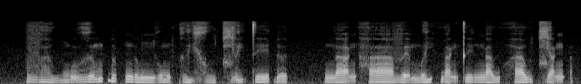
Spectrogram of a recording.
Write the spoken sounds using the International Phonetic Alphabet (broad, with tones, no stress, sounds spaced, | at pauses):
v a̤˨˩ w m o̰˧˨ ɣ ə̰˧˥ m ɓ ə˦˥ p̚ ŋ ə˧ w ɲ o˧ m k ə̤˨˩ j ɣ o̤˨˩ t͡ɕ ə̰˧˥ j t̪ e˧ ɗ ə˨˩ t̚ | n a̰ː˧˨ ŋ h aː˧ v ɛ̰˧˨ m ə˧ j h w a̰˧˨ ŋ t̪ e˧ ŋ a˧ w h a˨˦ w t͡ɕ a̰˧˨ ŋ ʔ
